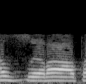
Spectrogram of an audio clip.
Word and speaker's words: الصراط: حقيقة لا نأتي بالزاي بعد الصاد ولا نبدي بالزاي بدلا عن الصاد، هنا إشمام الصاد زايا كما يقول علماء لدى خلف، واشمم لخلاد الأول، عند خلف في كل وعند خلاد في الموضع الأول، ننطقها مشمة صاء زايا، يعني يقول يعني مثلا قراءة العامة يقول اهدنا الصراط المستقيم، اهدنا الصراط، خلف يقول اهدنا الصراط المستقيم، صاد لكنها فيها رائحة الزاي، صاد مشربة زايا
